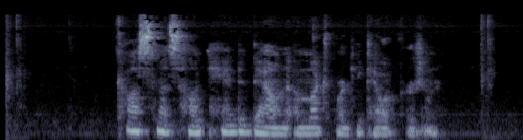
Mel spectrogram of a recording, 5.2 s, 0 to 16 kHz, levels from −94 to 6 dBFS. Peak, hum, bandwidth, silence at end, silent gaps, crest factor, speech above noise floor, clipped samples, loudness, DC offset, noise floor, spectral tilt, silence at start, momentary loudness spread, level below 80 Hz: -10 dBFS; none; 11.5 kHz; 0.35 s; none; 26 dB; 39 dB; under 0.1%; -32 LUFS; under 0.1%; -72 dBFS; -3 dB/octave; 0.05 s; 19 LU; -66 dBFS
